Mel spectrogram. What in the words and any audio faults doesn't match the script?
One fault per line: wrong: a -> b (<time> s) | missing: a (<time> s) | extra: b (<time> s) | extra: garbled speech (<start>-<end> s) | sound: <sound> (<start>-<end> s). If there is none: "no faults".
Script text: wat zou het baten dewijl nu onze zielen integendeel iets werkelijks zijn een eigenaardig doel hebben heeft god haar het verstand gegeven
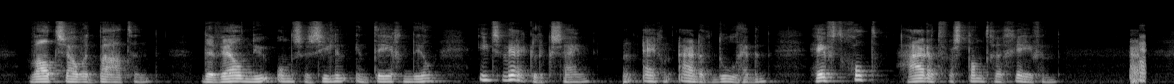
sound: laugh (11.3-11.5 s)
